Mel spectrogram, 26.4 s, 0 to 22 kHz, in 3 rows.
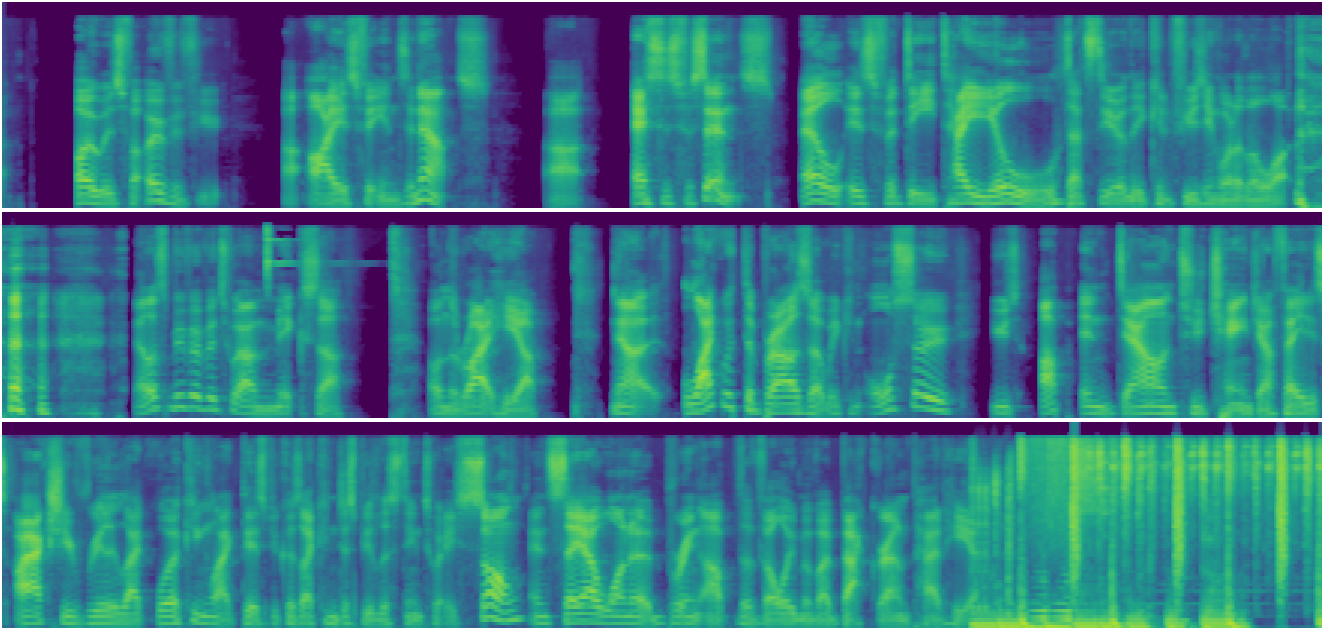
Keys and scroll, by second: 15.5 Down, 21.0 space.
